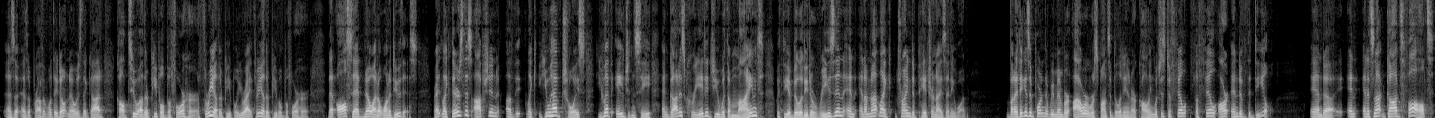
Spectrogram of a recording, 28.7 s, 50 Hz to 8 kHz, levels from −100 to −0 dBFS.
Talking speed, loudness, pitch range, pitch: 215 wpm, -28 LUFS, 130-185 Hz, 160 Hz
